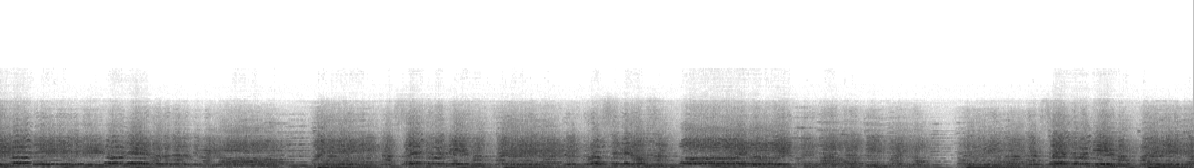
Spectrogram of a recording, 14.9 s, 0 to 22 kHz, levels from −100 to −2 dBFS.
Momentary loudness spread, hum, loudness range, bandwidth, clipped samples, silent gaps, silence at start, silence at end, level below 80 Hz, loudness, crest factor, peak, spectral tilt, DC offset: 7 LU; none; 3 LU; 8.8 kHz; under 0.1%; none; 0 s; 0 s; -50 dBFS; -22 LUFS; 16 dB; -6 dBFS; -6 dB/octave; under 0.1%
